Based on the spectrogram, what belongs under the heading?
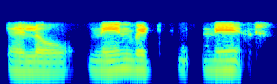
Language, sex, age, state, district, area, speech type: Telugu, male, 18-30, Telangana, Mahbubnagar, rural, conversation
